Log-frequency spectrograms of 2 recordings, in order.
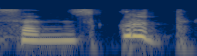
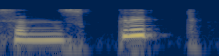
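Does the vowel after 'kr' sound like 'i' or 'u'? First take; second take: u; i. First: The vowel after 'kr' sounds like 'u'. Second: The vowel after 'kr' sounds like 'i'. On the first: This is how southern speakers say it. "दक्षिण भारत के लोग बोलते हैं" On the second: This is how northern speakers say it. "North के लोग कहते हैं"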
